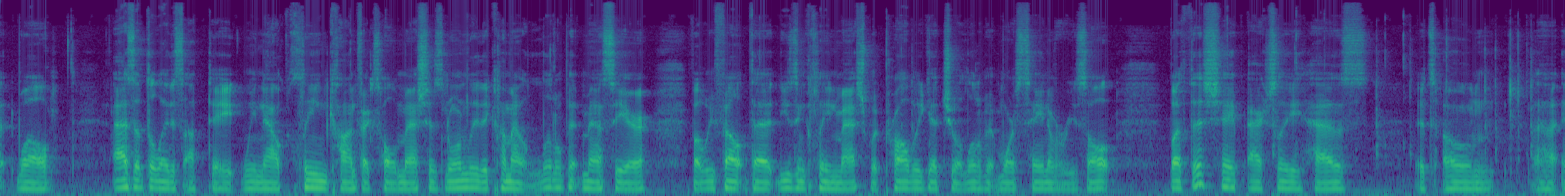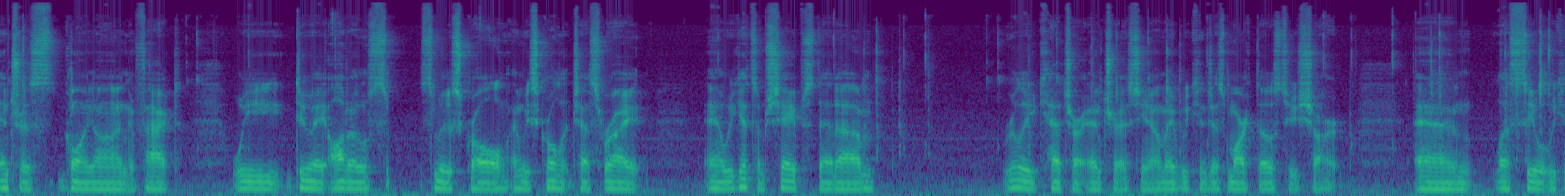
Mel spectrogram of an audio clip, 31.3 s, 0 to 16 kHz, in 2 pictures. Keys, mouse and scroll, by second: 6.4-7.3 scroll down 1, 7.3-7.7 scroll down 2, 7.7 middle click, 8.3-9.3 scroll down 5, 9.4-12.4 middle drag, 12.4-12.8 scroll up 4, 12.9 shift+middle click, 13.1-13.8 shift+scroll up 3, 13.8 shift+scroll up 4, 13.9 shift+scroll down 1, 13.9 shift+middle click, 14.1 shift+scroll up 3, 14.4 Tab, 14.9 Tab, 15.2 q, 15.8 click, 16.1-16.8 scroll down 5, 16.8-17.6 scroll up 1, 17.6 click, 18.2 middle click, 21.4-22.9 scroll down 5, 22.9 middle click, 24.1 scroll up 1, 24.3 Tab, 24.8 shift+middle click, 25.1-25.6 scroll up 2, 25.6 click, 26.8 q, 27.1 click, 27.5 scroll down 3, 27.8 middle click, 29.0 scroll down 2, 29.2 middle click, 29.7 scroll up 4, 30.0 d, 30.9 alt+w, 31.1 d.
